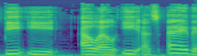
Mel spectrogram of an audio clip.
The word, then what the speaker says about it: Bellesa: So there are websites that focus, like, I know Belsa is one. It's either Belsa or Bellessa, and I'm very sorry if I'm saying that wrong. But it's Bellesa.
